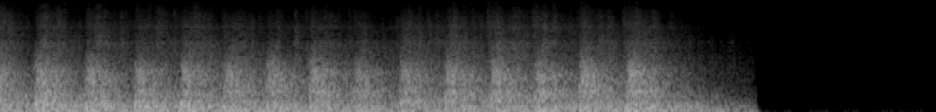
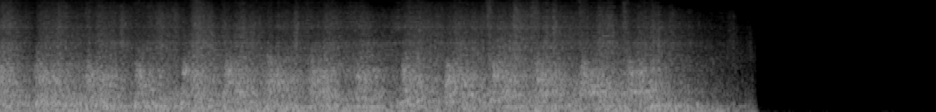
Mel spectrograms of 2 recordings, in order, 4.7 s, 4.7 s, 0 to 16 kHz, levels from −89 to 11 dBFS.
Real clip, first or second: first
